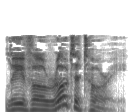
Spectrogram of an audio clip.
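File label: "levorotary", British English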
